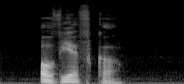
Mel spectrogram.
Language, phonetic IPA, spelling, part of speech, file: Polish, [ɔˈvʲjɛfka], owiewka, noun, Pl-owiewka.ogg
